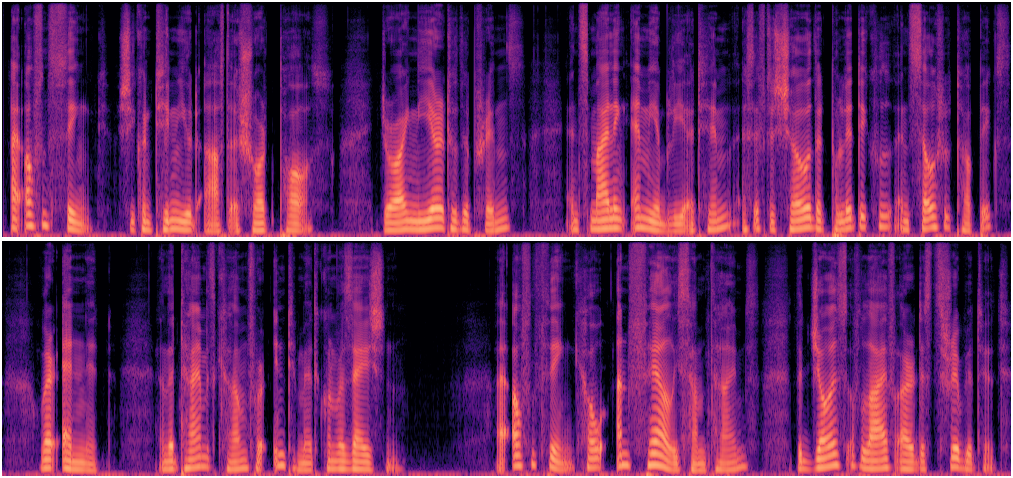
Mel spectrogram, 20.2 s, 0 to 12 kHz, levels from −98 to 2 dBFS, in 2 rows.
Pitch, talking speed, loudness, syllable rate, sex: 120 Hz, 145 wpm, -22 LUFS, 5.2 syllables/s, male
